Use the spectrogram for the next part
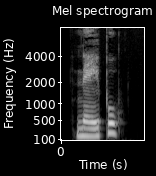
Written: N

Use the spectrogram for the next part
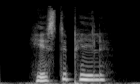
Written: hestepille

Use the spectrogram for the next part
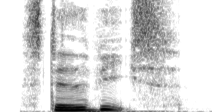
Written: stedvis

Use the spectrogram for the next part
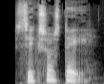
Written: seksårsdag

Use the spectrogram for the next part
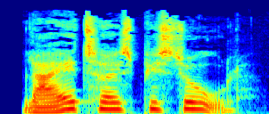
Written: legetøjspistol

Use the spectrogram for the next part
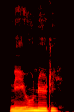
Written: nævenyttig

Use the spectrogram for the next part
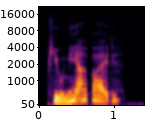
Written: pionerarbejde

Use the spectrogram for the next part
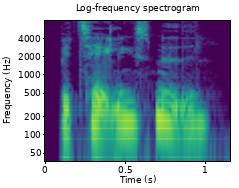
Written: betalingsmiddel

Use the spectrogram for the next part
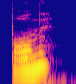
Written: brummer

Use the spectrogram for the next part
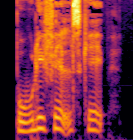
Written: boligfællesskab

